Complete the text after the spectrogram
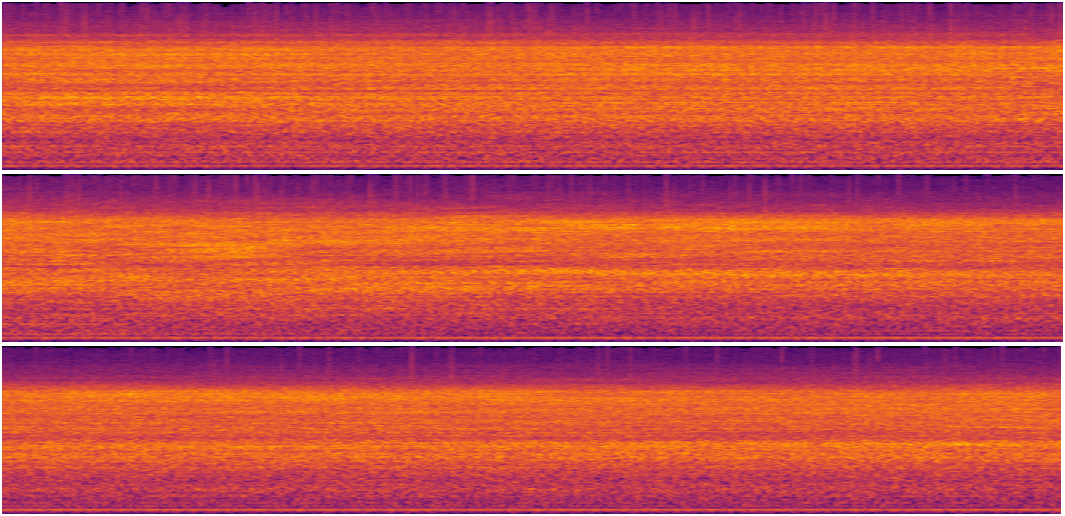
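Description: A small plane's propeller engine drones loudly and steadily.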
